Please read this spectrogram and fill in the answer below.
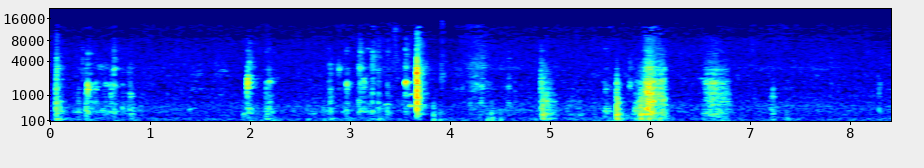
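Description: Irregular small clicks, knocks and rustles of dollhouse toys and furniture being handled and moved about.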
